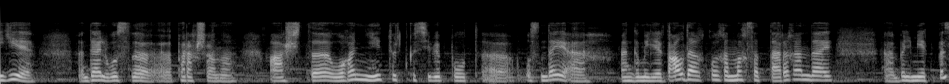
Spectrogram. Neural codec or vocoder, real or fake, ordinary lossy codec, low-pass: vocoder, 44.1 kHz, 128 mel bands, Pupu-Vocoder; fake; none; 7.2 kHz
